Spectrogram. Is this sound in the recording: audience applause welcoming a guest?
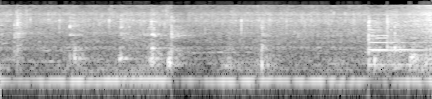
no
